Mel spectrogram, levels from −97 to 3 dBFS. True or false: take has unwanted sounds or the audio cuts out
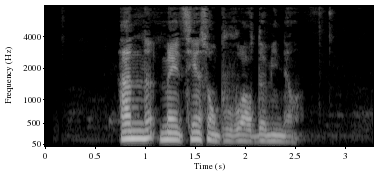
false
